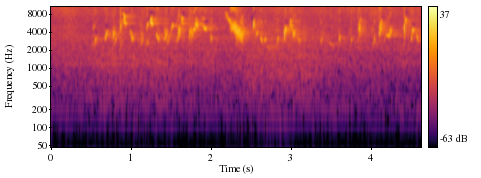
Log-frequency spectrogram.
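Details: Goldfinch song from Larache in 2014: a rapid string of high, liquid twitters and chirps with a brief buzzy note midway, notes spaced irregularly but continuous.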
